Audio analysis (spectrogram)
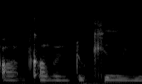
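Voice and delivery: soft, very deep voice like a voice changer. Recalling players acting as Jason in a game, deep Jason voice. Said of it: "turned on like a deep voice voice changer".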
